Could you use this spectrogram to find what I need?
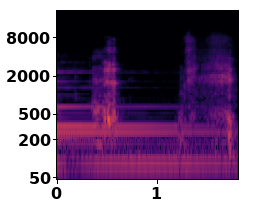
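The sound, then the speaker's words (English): Two quiet, abrupt hiccups from a woman trying to speak, about a second apart, the second one breathier and more drawn out, over a steady low electrical hum with no talking. “Just random hiccups when she's trying to speak.”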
